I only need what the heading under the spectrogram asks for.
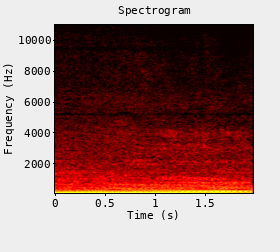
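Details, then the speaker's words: Suzuki Samurai just after installing a Zuks Offroad 15-gallon fuel tank, holding only about a gallon of gas, push-button start. Steady, even low idle with no audible fuel pump whine; it runs smoothly. "only got a gallon of gas in it but right off the bat I cannot hear that fuel pump that's awesome"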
